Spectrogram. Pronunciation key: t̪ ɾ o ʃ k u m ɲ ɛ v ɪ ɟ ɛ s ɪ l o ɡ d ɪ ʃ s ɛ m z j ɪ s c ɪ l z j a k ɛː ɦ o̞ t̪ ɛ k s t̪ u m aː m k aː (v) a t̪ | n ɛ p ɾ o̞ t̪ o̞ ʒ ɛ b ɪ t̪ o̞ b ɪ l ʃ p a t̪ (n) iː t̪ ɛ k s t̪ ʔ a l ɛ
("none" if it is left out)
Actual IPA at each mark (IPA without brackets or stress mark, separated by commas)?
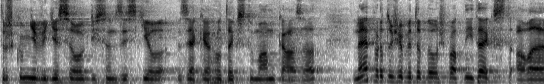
z, n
